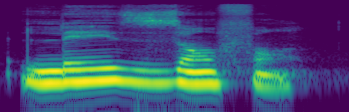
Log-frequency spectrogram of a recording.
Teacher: I'm putting that S on the beginning of enfant, and an S on its own in French becomes a Z. · Term: liaison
